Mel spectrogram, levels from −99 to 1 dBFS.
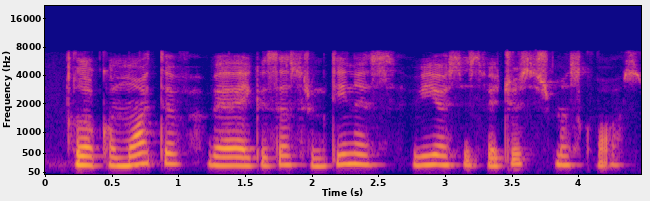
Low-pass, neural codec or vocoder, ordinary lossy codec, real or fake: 7.2 kHz; none; AAC, 64 kbps; real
